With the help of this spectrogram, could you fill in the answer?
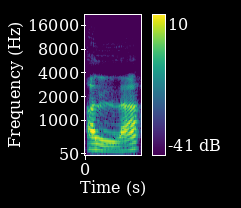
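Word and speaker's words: الله: Jadi cara pengucapannya, kalau sebelum Allah itu ada fathah, berarti dia tebal lamnya. Kalau sebelumnya kasroh garis bawah berarti bacanya tipis.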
